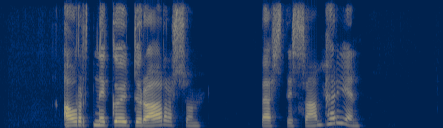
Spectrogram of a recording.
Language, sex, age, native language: Icelandic, female, 20-29, Icelandic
